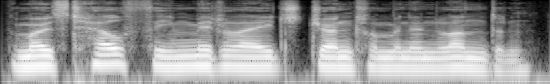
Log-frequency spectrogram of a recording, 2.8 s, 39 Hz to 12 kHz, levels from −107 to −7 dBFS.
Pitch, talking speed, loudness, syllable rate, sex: 120 Hz, 175 wpm, -15 LUFS, 5.4 syllables/s, male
